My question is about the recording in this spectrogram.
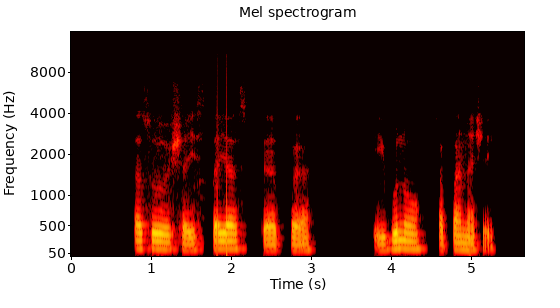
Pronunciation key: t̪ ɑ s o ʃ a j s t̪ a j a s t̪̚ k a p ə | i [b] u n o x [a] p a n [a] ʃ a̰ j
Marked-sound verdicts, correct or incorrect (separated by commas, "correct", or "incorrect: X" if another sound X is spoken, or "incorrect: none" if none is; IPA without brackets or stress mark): correct, correct, correct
